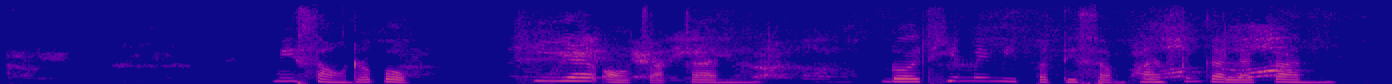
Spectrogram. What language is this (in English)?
Thai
